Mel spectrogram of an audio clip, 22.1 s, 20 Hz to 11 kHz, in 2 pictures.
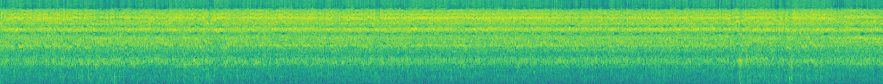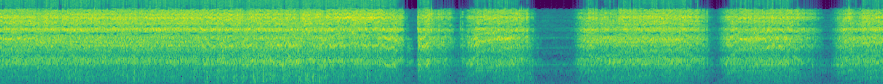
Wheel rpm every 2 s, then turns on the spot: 230, 230, 230, 230, 240, 230, 230, 220, 110, 130, 110.
none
